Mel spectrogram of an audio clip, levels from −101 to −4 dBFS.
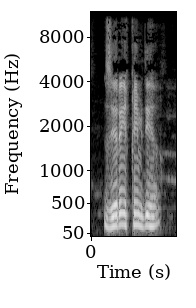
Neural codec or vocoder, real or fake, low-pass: none; real; 10.8 kHz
